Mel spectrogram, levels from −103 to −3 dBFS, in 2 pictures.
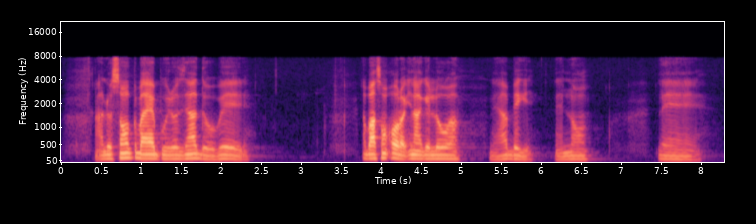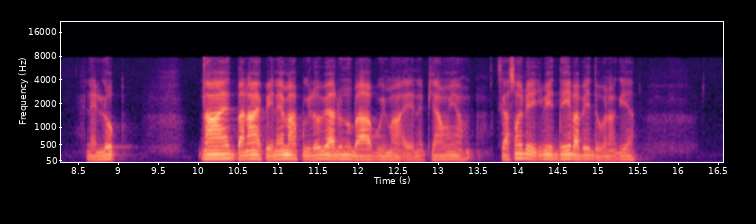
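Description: No technical faults can be heard anywhere in the speech.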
